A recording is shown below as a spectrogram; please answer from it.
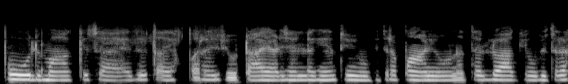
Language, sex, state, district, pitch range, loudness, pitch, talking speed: Garhwali, female, Uttarakhand, Uttarkashi, 195-210 Hz, -17 LUFS, 200 Hz, 200 wpm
